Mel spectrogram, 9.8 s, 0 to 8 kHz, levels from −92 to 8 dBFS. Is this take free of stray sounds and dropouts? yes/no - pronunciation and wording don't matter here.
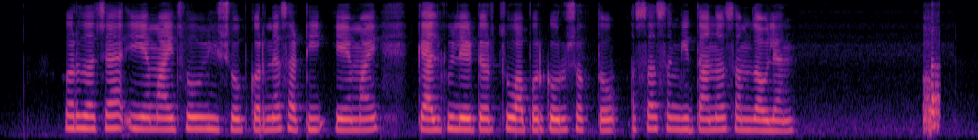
no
